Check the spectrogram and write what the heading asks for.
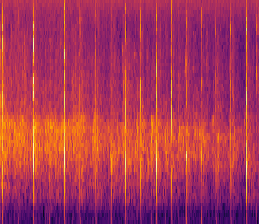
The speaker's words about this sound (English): It's Mother's Day. Would you help me take a moment to appreciate all the women in our lives? You can clap for them, whether they're sitting next to you or somewhere far away. Thanks, ladies.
